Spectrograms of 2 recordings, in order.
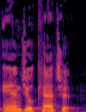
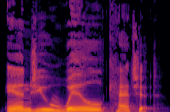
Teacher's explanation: In this case, I said, and you will catch it. I really stressed the word will. · Shown in: second take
